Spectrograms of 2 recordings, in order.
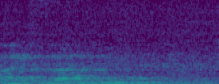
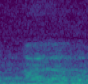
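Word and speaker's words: الم: Dan dibacanya bukan alamun, artinya penyakit, sakit.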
